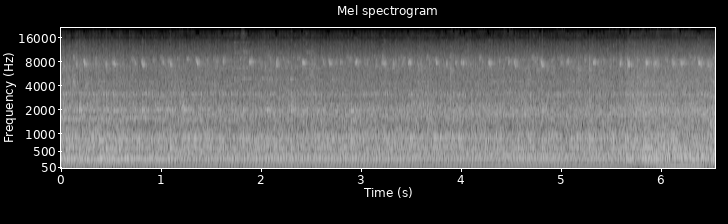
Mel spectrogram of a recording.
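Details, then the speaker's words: 1998 Jeep Wrangler 2.5 liter with Flowmaster mufflers: steady even idle with throaty exhaust rumble, no irregular beat; healthy idle, though a small belt squeak is developing. "there you go it's got a nice little rumble - with that poem as the muffler"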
